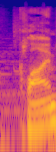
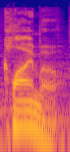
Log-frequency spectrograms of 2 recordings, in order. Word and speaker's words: climb: Climb sounds like climo. Correct. Don't pronounce the silent letter.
